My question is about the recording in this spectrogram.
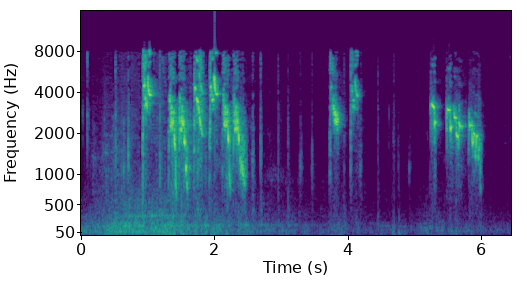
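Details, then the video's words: Asian pied starling used as a master for training song, giving a run of rapid harsh chattering and whistled notes, then scattered single notes and a short closing burst of descending slurred phrases. "KICAU SUPER GACOR!!! JAGO BANGET MASTERAN JALAK SUREN INI"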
